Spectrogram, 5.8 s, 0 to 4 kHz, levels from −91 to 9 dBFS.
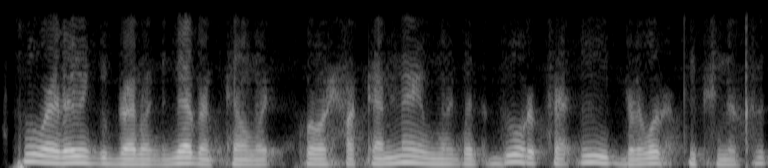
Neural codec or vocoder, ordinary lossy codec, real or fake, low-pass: codec, 16 kHz, 0.5 kbps, FreqCodec, larger model; none; fake; 3.6 kHz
